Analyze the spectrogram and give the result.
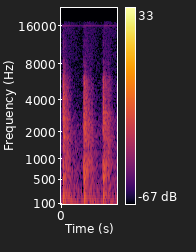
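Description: Three light taps on the tender of a newly built plastic brick model train, the Emerald Champion. Each tap is a short, bright click that fades quickly, with a faint lower body underneath.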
